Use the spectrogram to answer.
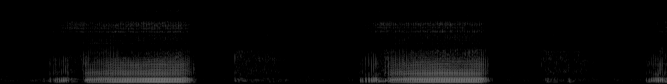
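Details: Snoring: a sleeping puppy with loud, buzzing snores on each in-breath and quieter out-breaths, about 20 breaths a minute.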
